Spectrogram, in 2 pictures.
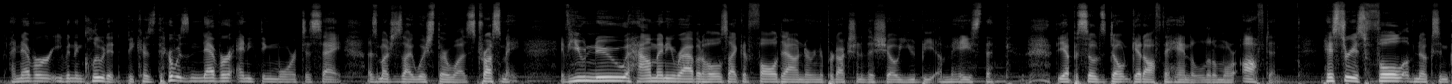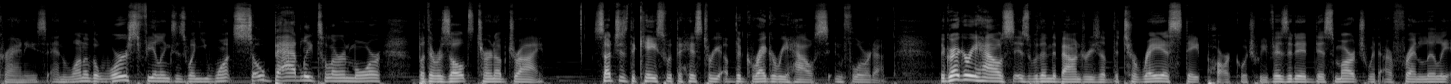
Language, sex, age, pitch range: English, male, 30-49, 115-145 Hz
